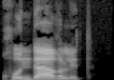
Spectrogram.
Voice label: "qundar", Archi

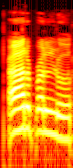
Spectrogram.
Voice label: "piarpela", Archi

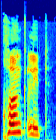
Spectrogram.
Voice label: "qonki", Archi

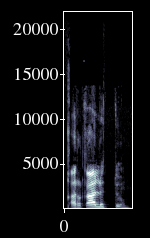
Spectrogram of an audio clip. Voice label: "qiarqiali", Archi

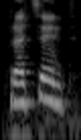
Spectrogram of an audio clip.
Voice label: "pracent", Archi

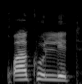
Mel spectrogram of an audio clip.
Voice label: "qiwakul", Archi

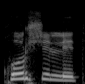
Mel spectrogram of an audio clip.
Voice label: "qurshi", Archi

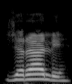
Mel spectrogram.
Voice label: "zhara", Archi

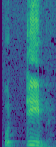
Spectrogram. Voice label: "uttib", Archi

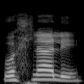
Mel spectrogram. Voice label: waxlna erg, archi

